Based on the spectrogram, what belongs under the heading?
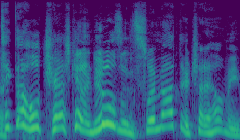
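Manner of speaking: incredulous rant at his wife; exasperated. Retold or imitated. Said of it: "I go".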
